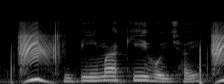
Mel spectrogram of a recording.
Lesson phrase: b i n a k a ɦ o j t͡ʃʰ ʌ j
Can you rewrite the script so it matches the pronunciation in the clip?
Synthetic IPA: b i m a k i ɦ o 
